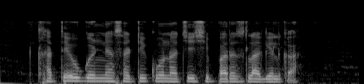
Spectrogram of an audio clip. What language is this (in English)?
Marathi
